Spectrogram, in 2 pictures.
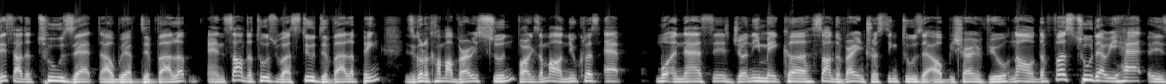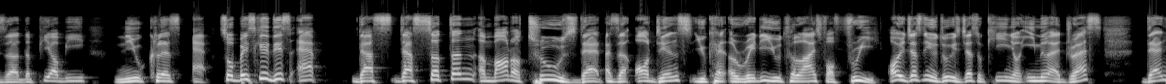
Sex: male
